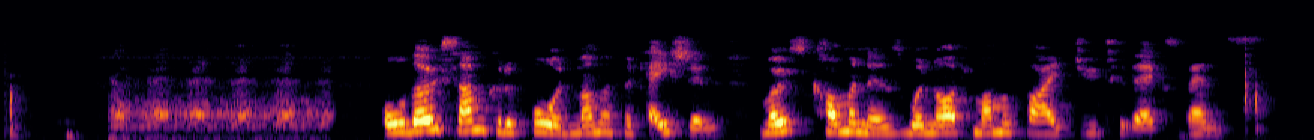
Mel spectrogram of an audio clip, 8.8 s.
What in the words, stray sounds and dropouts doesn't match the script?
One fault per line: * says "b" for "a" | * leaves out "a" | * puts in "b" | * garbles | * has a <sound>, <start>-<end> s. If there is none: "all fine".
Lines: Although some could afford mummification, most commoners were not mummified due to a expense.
* has a bark, 0.7-2.3 s
* says "the" for "a"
